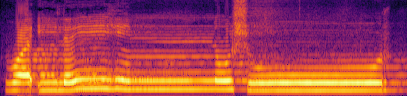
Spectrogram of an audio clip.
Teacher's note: نون پر تشدید ہے اس لیے یہاں پر غنہ کیا جائے گا۔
